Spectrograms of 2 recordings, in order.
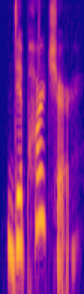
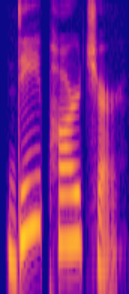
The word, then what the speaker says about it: departure: Departure. Departure. Three syllables. Stress on the second.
